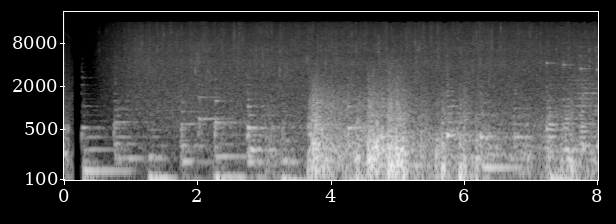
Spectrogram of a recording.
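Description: Intro sting of held musical notes mixed with a thunderstorm sound effect: rain hiss and a thunder rumble that swells about three and a half seconds in and fades out by about six seconds.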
